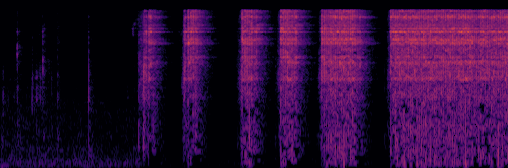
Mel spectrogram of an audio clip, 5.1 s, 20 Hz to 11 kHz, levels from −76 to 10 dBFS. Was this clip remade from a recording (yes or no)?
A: yes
